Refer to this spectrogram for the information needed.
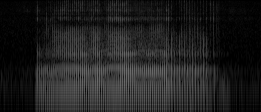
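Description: One long, low rattling snore from a sleeping dog, a fluttering vibration lasting about three seconds.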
